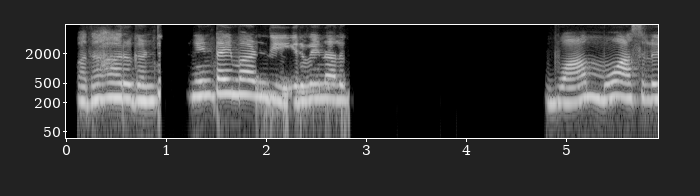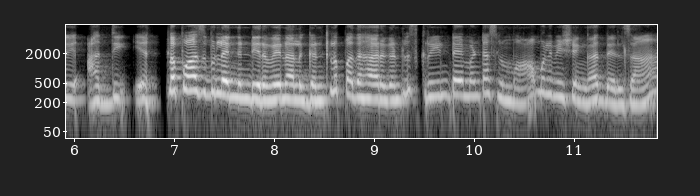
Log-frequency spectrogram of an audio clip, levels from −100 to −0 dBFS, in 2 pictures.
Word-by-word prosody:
16 240 +4 0
గంటలు 220 +5 0 0.2
స్క్రీన్ 275 +1 -2
టైమా 300 -1 +3
అండి? 250 -3 -1 0.2
24 235 +1 -1 2.1
వామ్మో! 235 +4 -2 0.2
అసలు 245 -1 -4 0.3
అది 220 +3 -4 0.3
ఎట్ల 220 +7 -1
పాజిబుల్ 330 -3 +5
అయిందండి 245 -3 +3
24 230 -1 +3
గంటలు, 225 +11 0
16 245 -4 +2
గంటలు 250 +11 -3
స్క్రీన్ 270 +2 -6
టైమ్ 285 -1 +2
అంటే, 290 - -5
అసలు 255 -5 -5
మామూలు 300 +11 -6
విషయం 240 -4 -4
గాద్దెలుసా! 190 -5 -3
240 Hz, 115 wpm, -21 LUFS, 225-275 Hz, 2.1 s, పాజిబుల్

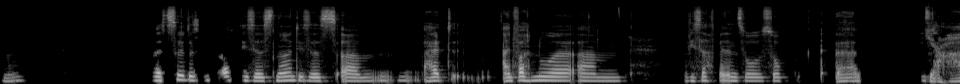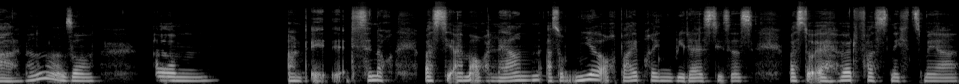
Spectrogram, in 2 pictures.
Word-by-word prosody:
ne? 160 +3 -10 1.3
Weißt 180 +4 +3
du, 215 - +4
das 190 -1 0
ist 190 +1 -12
auch 185 - +4
dieses 170 -2 +1
ne, 180 +2 +2
dieses, 165 -2 +2
ähm, 165 +2 -2 0.3
halt 170 - -2 0.4
einfach 170 +2 +2
nur, 180 -1 +2
ähm, 165 -1 -4 0.6
wie 165 +1 -7
sagt 175 +2 -3
man - - -1
denn, 170 - -1
so 165 -1 -2
so, 165 0 -5 0.4
äh, - - -3 0.6
ja, 150 -3 -3
ne, 220 +10 -1
also, 170 -1 +1 0.7
ähm, 175 0 -1 0.7
und, 165 -1 -3
äh, - - -6
das - - +3
sind 190 +1 +2
auch 190 0 -7 0.3
was 180 0 +8
die - - +4
einem 175 0 +1
auch - - -3
lernen 185 +5 -1
also 165 0 +1
mir 190 +6 +2
auch - - -8
beibringen 170 -1 -3
wieder, 160 -1 -1
ist 155 -1 +6
dieses, 160 0 +4 0.3
weißt 175 -1 +7
du, - - +2
er 155 -2 -1
hört 185 +1 +3
fast 170 -3 +1
nichts 165 0 -1
mehr. 155 -1 -5
170 Hz, 155 wpm, -27 LUFS, 165-180 Hz, 1.3 s, was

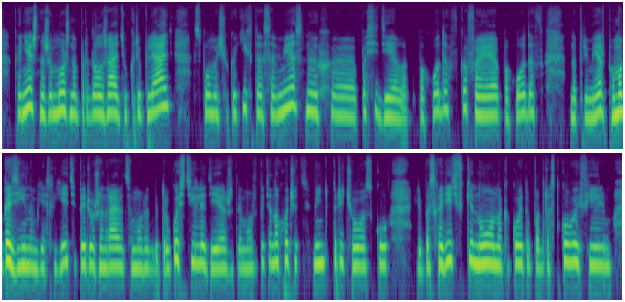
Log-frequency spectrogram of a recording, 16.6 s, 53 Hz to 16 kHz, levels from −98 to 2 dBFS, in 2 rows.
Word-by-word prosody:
конечно 230 +1 +2
же, 210 +1 -2
можно 220 -1 +2
продолжать 210 0 0
укреплять 220 +7 +1 0.3
с - - -10
помощью 215 -1 -3
каких-то 220 +2 -5
совместных, 230 +3 -1
э, 200 -3 -3
посиделок, 195 -5 -2
походов 230 +6 -4
в - - -37
кафе, 205 -5 0
походов, 215 +4 -3 0.5
например, 190 +4 -1
по 200 - -1
магазинам, 205 -3 +6
если 190 0 -9
ей 225 +2 +2
теперь 215 -1 0
уже 200 -1 -1
нравится, 200 0 0
может 190 0 -2
быть, - - -9
другой 195 +7 +2
стиль 230 -1 -1
одежды, 190 -2 -1
может 195 +1 -6
быть, 225 0 -8
она 230 +1 +2
хочет 230 -2 -2
сменить 225 +1 0
причёску, 205 -1 -1 0.4
либо 180 +4 -3
сходить 230 +4 +2
в - - -15
кино 225 -3 +6
на 210 - +3
какой-то 220 +3 0
подростковый 230 +4 0
фильм, 210 -1 0
215 Hz, 150 wpm, -23 LUFS, 200-225 Hz, 0.5 s, магазинам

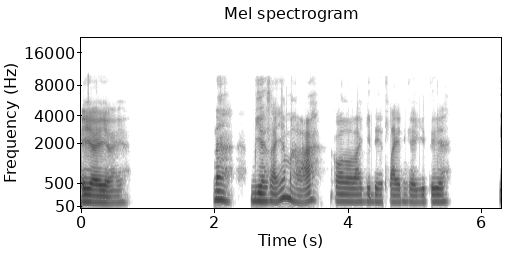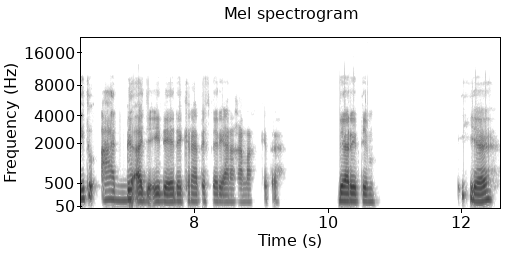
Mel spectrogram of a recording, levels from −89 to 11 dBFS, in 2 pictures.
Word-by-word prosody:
Iya 125 -1 +8
iya 110 -1 +5
iya. 115 +1 -12 1.4
Nah, 155 -5 +2 0.2
biasanya 140 +5 +1
malah 135 -1 -2 0.2
kalau 130 -1 0
lagi 125 0 -4
deadline 125 -1 -4
kayak 120 -1 -3
gitu 125 - -5
ya, 130 - -5 0.8
itu 180 +1 0 0.2
ada 160 0 -1 0.2
aja - - -3
ide-ide 130 0 +2
kreatif 135 0 -7
dari 130 -1 -2
anak-anak 125 -1 -8
gitu, - - -12 0.9
dari 140 -1 +6
tim. 125 -2 -2 1.4
Iya. 140 +5 +3
130 Hz, 110 wpm, -23 LUFS, 125-140 Hz, 1.4 s, Iya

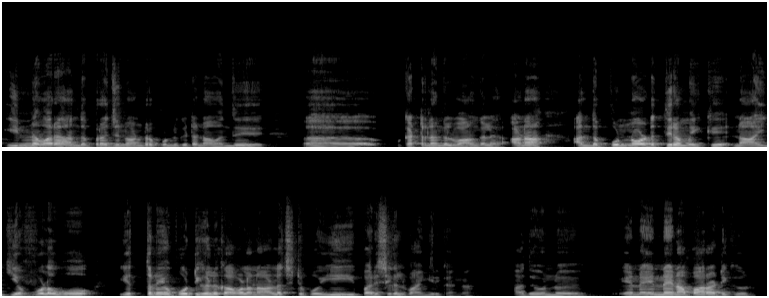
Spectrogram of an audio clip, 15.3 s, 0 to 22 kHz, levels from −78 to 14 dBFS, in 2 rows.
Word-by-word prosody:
இன்ன 180 +7 -5
வர 160 - +6
அந்த 130 -4 -4
பிரஜூனான்ற 145 +4 -2
பொண்ணுகிட்ட 120 0 -6
நான் 100 -1 -4
வந்து 100 +4 -4 0.7
ஆ - - -3 1.0
கட்டணங்கள் 120 -2 -1
வாங்கல. 115 -1 -2 0.2
ஆனா, - - +5 0.5
அந்த 120 +2 0
பொண்ணோட 180 +6 +6 0.2
திறமைக்கு 155 0 +3 0.2
நான் 105 0 +1 0.3
எவ்வளவோ, 155 +8 +1 0.6
எத்தனையோ 180 +12 +2
போட்டிகளுக்கு 150 -2 +4
அவள 115 0 +2
நான் 95 - +2
அழைச்சிட்டு 110 +3 -4
போயி, 115 +5 -3 0.3
பரிசுகள் 105 -3 -3
வாங்கி 90 0 -11
இருக்கேங்க. 80 -2 -22 0.5
அது - - -10
ஒண்ணு 100 -1 -6 0.7
என்னை 110 -1 -4
என்னை 130 +2 +3
நான் 120 - +3
பாராட்டிக்கும். 110 -6 0
120 Hz, 120 wpm, -25 LUFS, 110-150 Hz, 1.0 s, வர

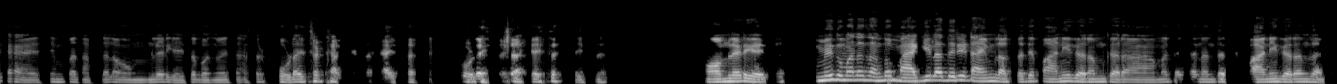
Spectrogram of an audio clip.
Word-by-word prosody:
काय 135 -7 -12
आहे, 105 -1 -11
सिंपल 120 +2 -13
आपल्याला 115 +2 -15
ऑमलेट 105 +2 -8
घ्यायचं 105 +1 -10
बनवायचं. 105 0 -10
असं 110 +3 -16 0.2
फोडायचं 120 +3 -2
टाकायचं 135 - -7
खायचं. - - -5 0.5
फोडायचं - - +1
टाकायचं 125 +5 0
खायचं. 110 -6 -13 1.1
ऑमलेट 140 +3 +6
घ्यायचं. 125 -2 +2 0.4
मी 200 +3 +7
तुम्हाला 205 -1 +3
सांगतो 190 0 +2
मॅगीला 165 +4 +5
तरी 190 +2 +4
टाईम 155 0 +2
लागतं. 130 -2 -1
ते - - 0
पाणी 135 +2 -1
गरम 130 -2 +1
करा, 115 -3 -3 0.2
मग 115 +2 -9
त्याच्यानंतर 120 +1 -6 0.3
पाणी 120 +2 +2
गरम 125 0 0
झालं 120 -2 -2
125 Hz, 145 wpm, -23 LUFS, 115-145 Hz, 1.1 s, मी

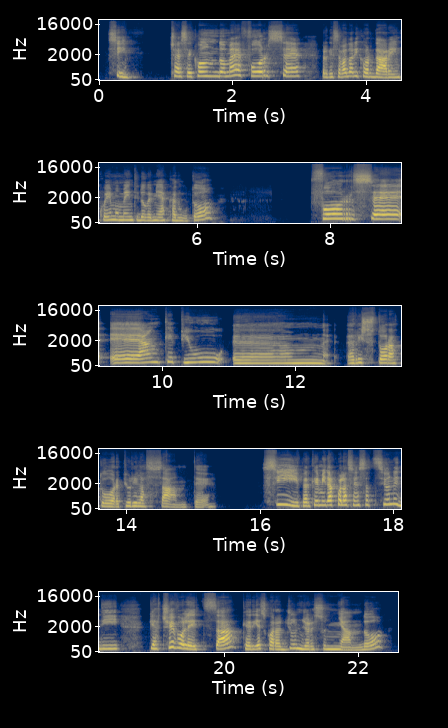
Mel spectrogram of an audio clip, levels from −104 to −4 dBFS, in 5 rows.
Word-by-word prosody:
Sì. 210 - -5 0.5
Cioè, 275 -3 -1
secondo 275 +1 +1
me, 320 +5 +2
forse 285 -2 0 0.3
perché 225 -1 -6
se 225 - -7
vado 245 +3 +1
a - - +2
ricordare 235 -7 +3
in 205 +1 -4
quei 220 +2 -5
momenti 225 -2 -3
dove 205 -1 -4
mi 205 0 -4
è - - -4
accaduto 205 - -5 1.4
forse 295 -1 +3
è 245 -1 +2
anche 280 +4 0
più, 280 +1 -3
ehm, 210 -1 -2 0.2
ristoratore, 215 -4 -1
più 225 +6 -4
rilassante. 185 -7 -4 0.7
Sì, 310 -8 +1
perché 235 +4 0
mi 280 - +1
dà 290 +1 +6
quella 295 -1 +4
sensazione 300 +4 -3
di 240 +1 -2 0.4
piacevolezza 250 - +3
che 225 - -1
riesco 230 +2 -1
a - - +3
raggiungere 210 +2 -1
sognando, 205 - -3
235 Hz, 100 wpm, -24 LUFS, 210-285 Hz, 1.4 s, dà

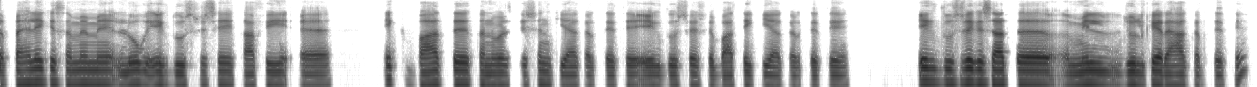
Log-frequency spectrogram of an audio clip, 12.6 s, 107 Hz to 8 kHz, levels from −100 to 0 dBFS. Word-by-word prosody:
पहले 125 +2 +3
के 135 0 -1
समय 125 -1 -1
में 120 0 +1
लोग 120 +2 0
एक-दूसरे 110 0 -2
से 115 +1 -3
काफ़ी 115 +2 -1
अ, 105 -1 -2 0.6
एक 155 - 0 0.3
बात 115 +1 +3
कन्वर्सेशन 110 -1 -1
किया 100 -1 -2
करते 100 0 -6
थे, 105 +2 -3 0.2
एक-दूसरे 105 +1 -3
से 105 +1 -6
बातें 95 +3 -2
किया 100 -1 -2
करते 95 +1 -7
थे, 100 +1 -3 0.8
एक-दूसरे 130 -1 +4
के 130 - +4
साथ 125 0 +3
अ, 120 -2 +5
मिल-जुल 115 0 +2
के 120 -2 +7
रहा 105 -1 +2
करते 100 0 -6
थे, 100 - -8
110 Hz, 145 wpm, -27 LUFS, 105-120 Hz, 0.8 s, के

